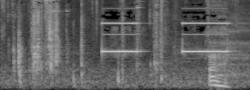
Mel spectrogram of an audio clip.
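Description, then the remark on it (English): Keys and loose coins clatter and jingle into a tray at an airport security check in a quick series of metallic rattles, followed by two sustained electronic beeps, the second with a soft thud beneath it. “Keys and change in the tray, then step through, sir.”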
